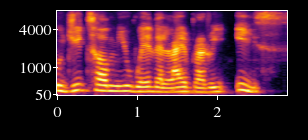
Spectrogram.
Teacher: notice that the library is stressed because it is the word with important information. Library is stressed because it is the one that carries information that is important.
